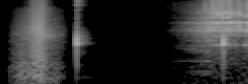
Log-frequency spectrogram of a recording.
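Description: Intro-animation sound effects: a short whoosh, then a single sharp plop. After a moment of silence, another effect swells up near the end.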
